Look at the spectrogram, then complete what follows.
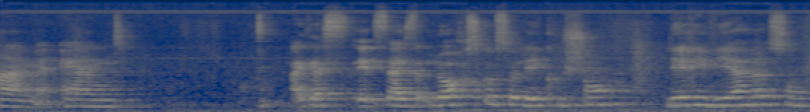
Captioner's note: speaking french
